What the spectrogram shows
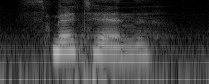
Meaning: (adjective) 1. Affected by an act of smiting 2. Affected by an act of smiting.: Made irrationally enthusiastic 3. Affected by an act of smiting.: In love; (verb) past participle of smite
- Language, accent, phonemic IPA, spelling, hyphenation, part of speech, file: English, US, /ˈsmɪ.tn̩/, smitten, smit‧ten, adjective / verb, En-us-smitten.ogg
